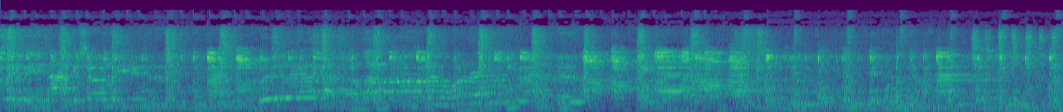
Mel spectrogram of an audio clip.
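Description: A live rockabilly band plays: an electric guitar with bent notes over drums and electric bass, loud and continuous.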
